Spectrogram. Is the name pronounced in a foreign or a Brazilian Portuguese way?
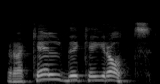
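foreign. The name is said with a foreign pronunciation. The speaker calls it wrong. "não são ... Raquel de Queiroz"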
